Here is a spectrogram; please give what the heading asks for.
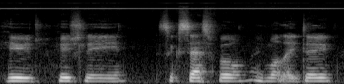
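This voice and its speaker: A young man from Denmark, a speedway rider answering interview questions in an earnest, halting way with many restarts. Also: fairly high pitch, monotone, creaky, mellow, poor audio.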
